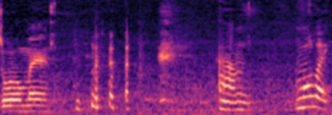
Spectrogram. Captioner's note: laughing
